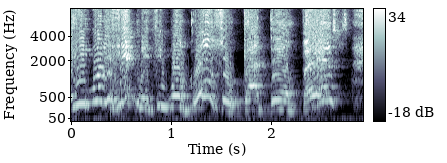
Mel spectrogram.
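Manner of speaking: high, loud laughing wail; half laugh, half cry; laughing near tears. Retold or imitated. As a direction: friend laughing almost crying.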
